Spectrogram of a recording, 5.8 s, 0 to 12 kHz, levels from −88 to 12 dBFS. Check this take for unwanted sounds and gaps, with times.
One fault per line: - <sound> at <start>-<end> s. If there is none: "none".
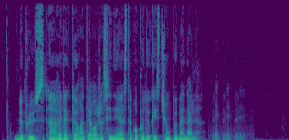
- laugh at 4.2-4.9 s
